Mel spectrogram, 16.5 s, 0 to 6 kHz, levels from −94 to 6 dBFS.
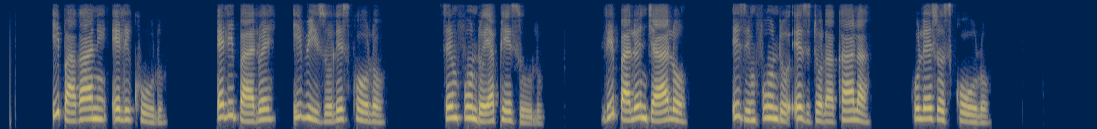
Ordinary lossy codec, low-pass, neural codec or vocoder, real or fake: AAC, 48 kbps; 5.4 kHz; none; real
